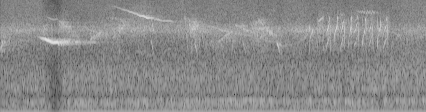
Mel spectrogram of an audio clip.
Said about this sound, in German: Dass hier sehr viele verschiedene Vögel durcheinander knallen. Also wir haben den Kleiber, wir haben den Star, wir haben Bluthänflinge, die rüberfliegen. Ab und zu das grelle Lachen des Grünspechtes, den Kranich, der im Hintergrund ab und zu schreit.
